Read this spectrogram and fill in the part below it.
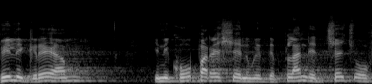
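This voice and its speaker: A man with a high pitch and an African accent speaks at a fairly slow pace. Audible room echo surrounds his voice. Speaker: theological college principal. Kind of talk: formal address to church assembly. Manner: halting.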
